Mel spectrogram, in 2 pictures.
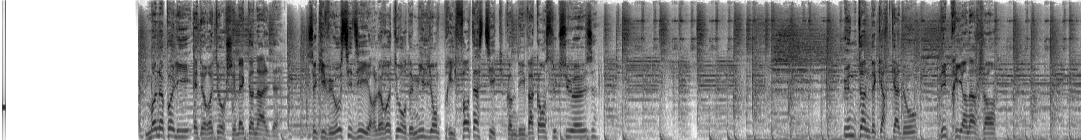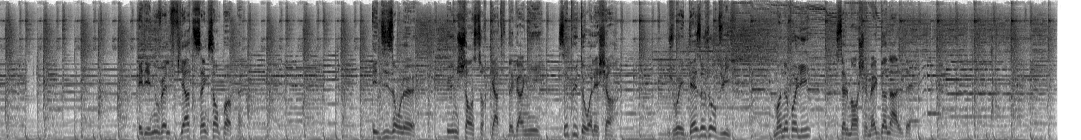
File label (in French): Publicité; McDonald's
